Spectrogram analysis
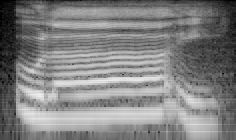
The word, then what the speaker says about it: هؤلاء: هؤلاء. So after the first ha is elongated.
